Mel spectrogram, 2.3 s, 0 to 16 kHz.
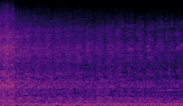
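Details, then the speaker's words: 1955 Ford F-250 engine first started after sitting outside over 40 years, stuck throttle linkage adjusted, idles with even low rumble and hiss, no excessive tapping or valve noise, hardly any smoke. "i want to make sure i don't hear excessive tapping or valve noise and let's see if it'll start up in idle man that sounds really good for 43"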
